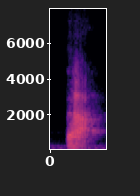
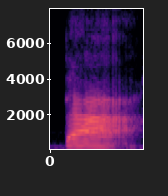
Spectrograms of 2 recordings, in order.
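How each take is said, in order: First: The final T is stopped without releasing air. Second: The final T is dropped, the vowel trails off. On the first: The speaker calls it right. "We just want this stop T" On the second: The speaker calls it wrong. "underpronouncing, that would be like this"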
